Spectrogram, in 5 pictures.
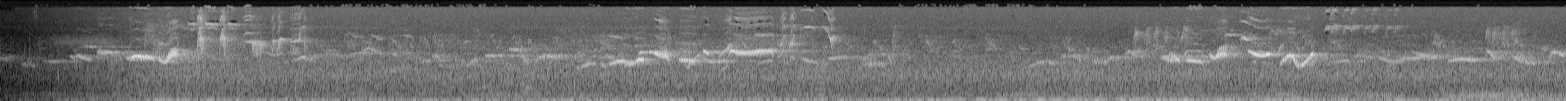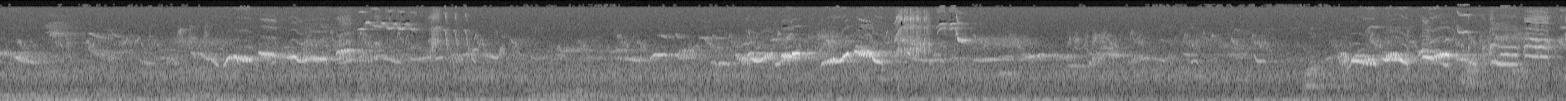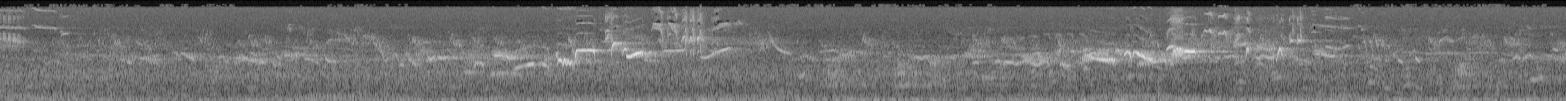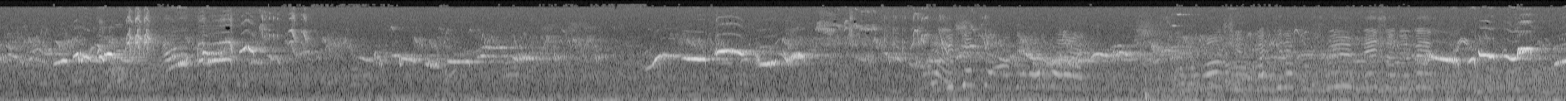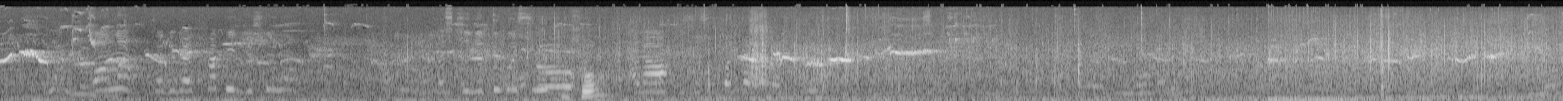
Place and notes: A Serrières en allant vers la via Rhôna passage de jeunes cyclistes en écoutant les merles.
